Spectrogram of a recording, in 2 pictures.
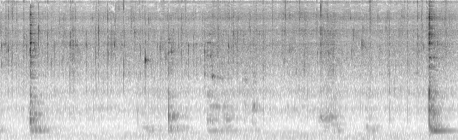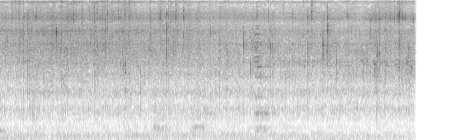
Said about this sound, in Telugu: ఆనియన్ అనేది లైట్ బ్రౌన్ వచ్చే వరకు చేంజ్ చేసుకోవాలి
